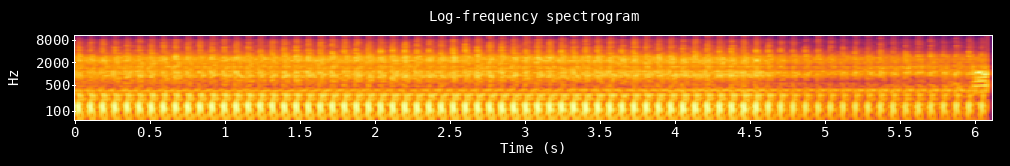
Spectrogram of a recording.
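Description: A boat engine with a faulty carburetor idles close by, steady and rapidly pulsing, its low rhythmic chugging unbroken for the whole stretch with no voices.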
